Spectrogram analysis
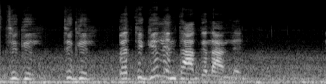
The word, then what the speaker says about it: Tigle: And don't be calling me Tigis. That's not my goddamn name. My name is Tigil, but Tigil in Tagalaland.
